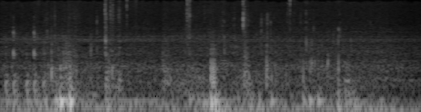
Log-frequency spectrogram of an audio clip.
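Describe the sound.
Soft, quick clicks of typing on a computer keyboard while entering a search term, a loose string of light keystrokes at low volume with no talking.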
